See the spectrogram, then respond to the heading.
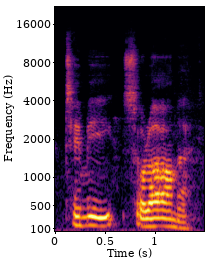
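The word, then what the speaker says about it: Timișoreana: whilst i'm doing so this is i believe pronounced timmy sorana or sawana something like that it's a romanian beer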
